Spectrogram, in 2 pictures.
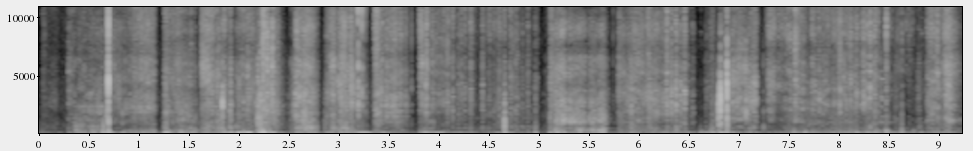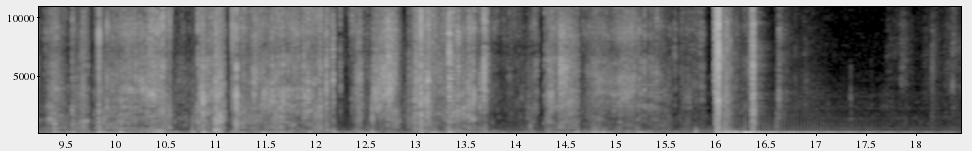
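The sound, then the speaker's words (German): Scissors cut through paper to snip out a spiral shape, making many crisp repeated snips and crinkles in a steady rhythm that stop near the end. “Ich habe da gerade was ausgeschnitten. Das schaut aus wie eine Schnecke.”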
